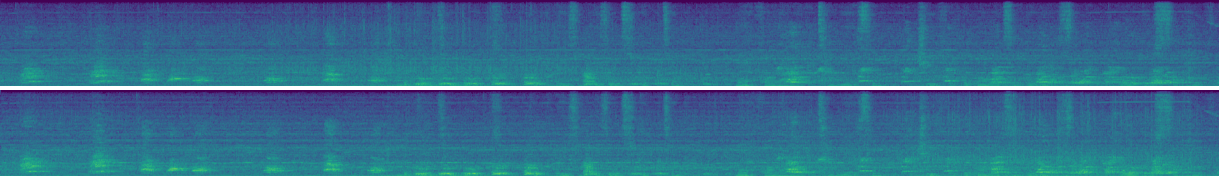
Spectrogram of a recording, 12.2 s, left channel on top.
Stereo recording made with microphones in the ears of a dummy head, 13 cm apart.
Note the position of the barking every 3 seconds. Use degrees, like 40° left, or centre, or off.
40° right, 10° right, 10° left, 30° right.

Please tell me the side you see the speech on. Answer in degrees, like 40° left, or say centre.
20° left.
